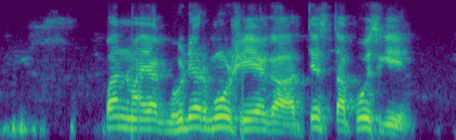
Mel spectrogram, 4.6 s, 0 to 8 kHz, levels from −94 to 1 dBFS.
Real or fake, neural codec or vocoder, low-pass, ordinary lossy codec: real; none; 7.2 kHz; Opus, 32 kbps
